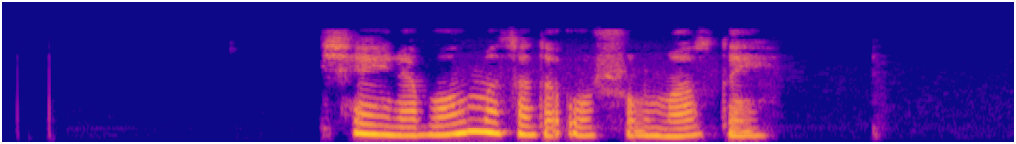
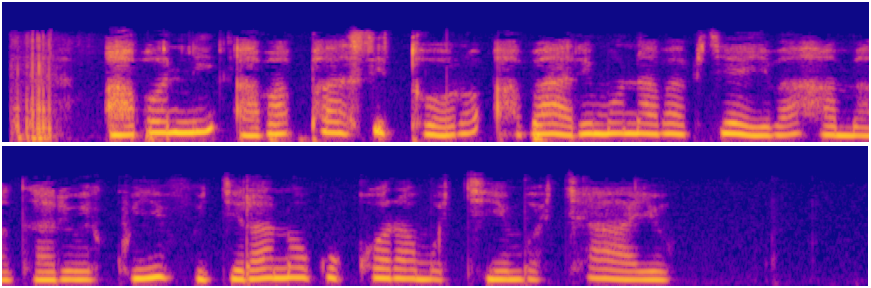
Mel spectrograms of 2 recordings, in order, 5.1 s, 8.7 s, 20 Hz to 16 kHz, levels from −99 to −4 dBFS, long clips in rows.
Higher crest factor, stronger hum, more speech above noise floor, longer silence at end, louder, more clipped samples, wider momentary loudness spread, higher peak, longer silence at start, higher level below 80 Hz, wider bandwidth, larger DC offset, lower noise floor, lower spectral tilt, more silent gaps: about the same, 18 dB vs 18 dB; neither; first, over 67 dB vs 49 dB; first, 1.25 s vs 1 s; about the same, -24 LUFS vs -24 LUFS; neither; about the same, 10 LU vs 8 LU; about the same, -8 dBFS vs -8 dBFS; first, 1.6 s vs 0.05 s; second, -70 dBFS vs -56 dBFS; about the same, 7.8 kHz vs 7.4 kHz; neither; first, under -90 dBFS vs -72 dBFS; about the same, -6 dB/octave vs -6 dB/octave; neither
